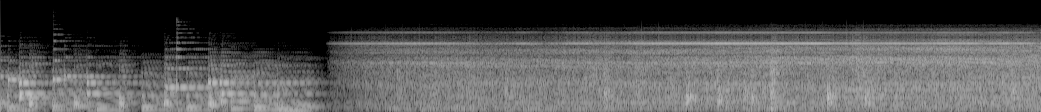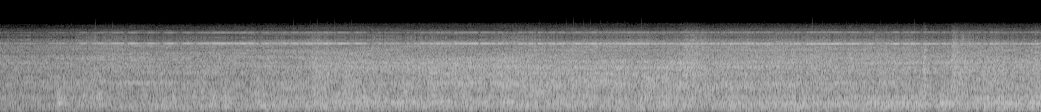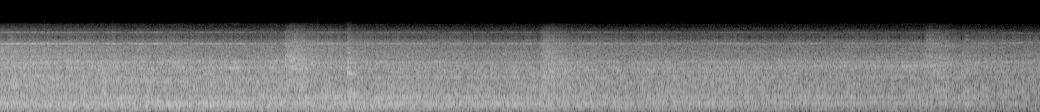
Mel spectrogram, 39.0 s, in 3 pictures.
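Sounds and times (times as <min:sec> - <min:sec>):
train clanks: 0:07.5 - 0:11.1, 0:24.2 - 0:31.2.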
